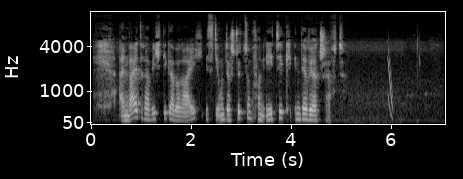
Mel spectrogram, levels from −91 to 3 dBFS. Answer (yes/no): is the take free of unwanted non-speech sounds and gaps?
no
